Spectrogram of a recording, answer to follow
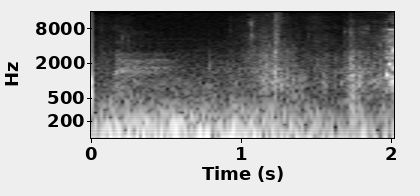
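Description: Wind rumbling on the microphone, with a couple of faint clicks late on. The armed plane's electric motor is held at zero idle throttle and is not yet running.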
